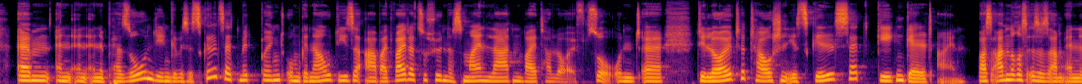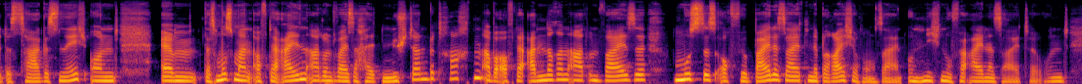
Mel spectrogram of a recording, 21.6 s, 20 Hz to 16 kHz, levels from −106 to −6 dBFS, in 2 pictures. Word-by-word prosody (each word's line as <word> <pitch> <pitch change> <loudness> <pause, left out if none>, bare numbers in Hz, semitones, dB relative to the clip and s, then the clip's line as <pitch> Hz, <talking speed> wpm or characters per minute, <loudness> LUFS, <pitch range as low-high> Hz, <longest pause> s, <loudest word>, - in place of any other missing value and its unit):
ähm, 195 -1 +4
ein 175 -3 0
ein 165 -2 -3
eine 160 0 -1
Person, 195 - +2
die 185 - 0
'n 170 - +1
gewisses 155 -1 -2
Skillset 295 -8 0
mitbringt, 210 0 -1
um 180 -1 0
genau 170 +4 0
diese 190 -1 -2
Arbeit 160 -1 -2
weiterzuführen, 215 -1 +1
dass 165 -2 -1
mein 175 +1 +1
Laden 170 0 -2
weiterläuft.“ 150 -4 -6
So - - 0
und, 160 -3 -3
äh, 160 0 +1 0.4
die 180 - +4
Leute 205 - +3
tauschen 175 - 0
ihr 150 - -1
Skillset 225 - +2 0.2
gegen 190 +2 +3
Geld 140 -6 0
ein. 140 - -11
Was 175 0 +3
anderes 220 +3 +3
ist 190 -4 0
es 160 -2 0
am 155 0 -1
Ende 150 0 -1
des 145 0 -4
Tages 155 +1 -1
nicht 225 +7 0
und, 180 -1 0 0.4
ähm, 180 -2 +2
das 160 +2 -2
muss 230 +4 +5
man 195 -6 +2
auf 170 - -3
der 165 - -1
einen 195 +8 +3
Art 195 -4 -2
und 180 -1 -1
Weise 170 -1 -1
halt 150 0 -4
nüchtern 170 +11 0
betrachten, 270 +3 -3
aber 175 -4 +1
auf 170 - -2
der 180 - -2
anderen 215 +6 +2
Art 200 -2 -1
und 200 -3 -2
Weise 205 +4 +1 0.3
muss 230 +3 +7
das 220 -2 +1
auch 170 -1 -4
für 165 - -3
beide 170 +8 +2
Seiten 190 -3 -1
'ne 175 - +1
Bereicherung 165 -1 -2
sein 70 - -6
und 165 -2 -1
nicht 180 +1 0
nur 170 -4 0
für 165 - -5
eine 160 -1 -2
Seite. 75 - -8
Und 160 +2 -6
180 Hz, 210 wpm, -28 LUFS, 160-205 Hz, 0.4 s, muss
